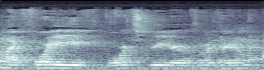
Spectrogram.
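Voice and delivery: ordinary delivery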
